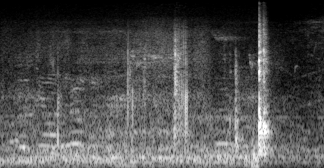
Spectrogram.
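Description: A few light clicks at the front of a car bonnet, then a sharp metallic click near the end as the bonnet's safety catch is released and the bonnet is lifted. A steady background noise runs underneath.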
